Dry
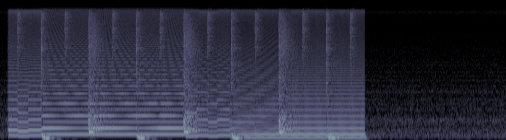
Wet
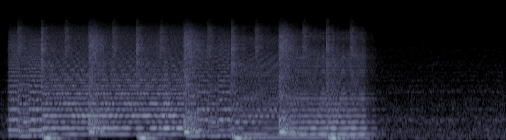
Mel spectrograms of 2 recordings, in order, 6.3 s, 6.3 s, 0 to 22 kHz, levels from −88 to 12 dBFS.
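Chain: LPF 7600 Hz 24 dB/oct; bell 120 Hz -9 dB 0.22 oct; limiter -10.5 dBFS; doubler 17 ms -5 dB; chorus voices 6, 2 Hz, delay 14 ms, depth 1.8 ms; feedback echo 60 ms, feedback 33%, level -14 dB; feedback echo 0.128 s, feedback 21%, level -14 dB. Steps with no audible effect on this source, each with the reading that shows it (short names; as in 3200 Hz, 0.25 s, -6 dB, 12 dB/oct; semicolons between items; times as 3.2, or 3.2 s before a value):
limiter -10.5 dBFS: input peak -17.0 dBFS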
